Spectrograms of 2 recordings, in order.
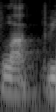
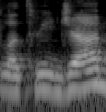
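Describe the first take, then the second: First: The middle consonant is a soft y sound. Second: The middle consonant is a j as in jam. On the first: It is said the way people there say it. The speaker calls it right. "But in there it's Latvia" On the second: It is read straight from the spelling by outsiders. The speaker calls it wrong. "they pronounce it Latvija because it's a J"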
